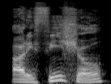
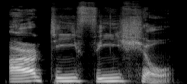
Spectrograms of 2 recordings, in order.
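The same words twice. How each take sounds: First: Said in the usual way. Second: "Artificial" very slow and higher, ar-ti-fi-shul, with a clear t; teacher's careful, higher-pitched "Artificial", every syllable held; slow syllable breakdown. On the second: Shown as a demonstration.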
